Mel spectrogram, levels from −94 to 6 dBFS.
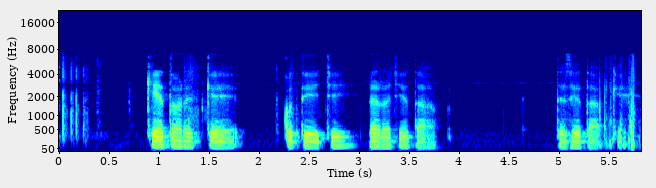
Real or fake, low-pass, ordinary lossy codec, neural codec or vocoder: real; 7.2 kHz; none; none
